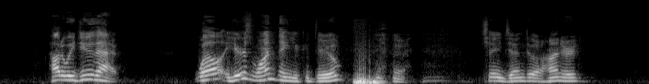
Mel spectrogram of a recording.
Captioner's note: laugh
